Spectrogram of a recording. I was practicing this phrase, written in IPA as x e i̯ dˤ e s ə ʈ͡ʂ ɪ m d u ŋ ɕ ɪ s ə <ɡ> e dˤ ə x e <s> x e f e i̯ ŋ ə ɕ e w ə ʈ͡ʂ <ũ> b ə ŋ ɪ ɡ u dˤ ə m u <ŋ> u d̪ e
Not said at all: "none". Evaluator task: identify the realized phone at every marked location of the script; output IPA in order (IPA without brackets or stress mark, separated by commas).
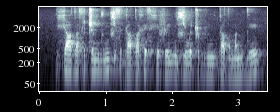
ɡ, s, u, ŋ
